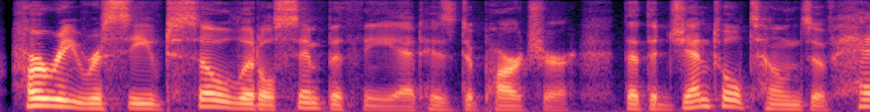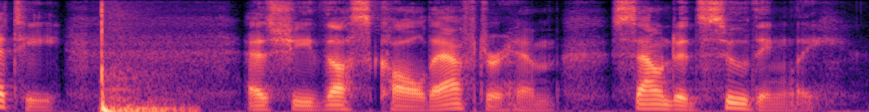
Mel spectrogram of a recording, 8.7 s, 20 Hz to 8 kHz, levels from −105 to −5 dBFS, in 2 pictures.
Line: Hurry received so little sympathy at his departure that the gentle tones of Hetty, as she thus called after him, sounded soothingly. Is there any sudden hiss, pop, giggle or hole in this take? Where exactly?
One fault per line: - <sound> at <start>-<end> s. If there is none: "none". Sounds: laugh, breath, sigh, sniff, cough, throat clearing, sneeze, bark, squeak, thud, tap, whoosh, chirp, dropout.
- thud at 4.8-5.4 s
